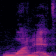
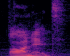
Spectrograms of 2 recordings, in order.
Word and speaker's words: Onett: more of on it h and no the pronunciation is not not one it it's on it it just drives me crazy when I hear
